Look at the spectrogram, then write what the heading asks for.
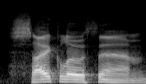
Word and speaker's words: cyclothem: actually contain coal and that is the word cyclo them don't-don't-don't done I actually have a part of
